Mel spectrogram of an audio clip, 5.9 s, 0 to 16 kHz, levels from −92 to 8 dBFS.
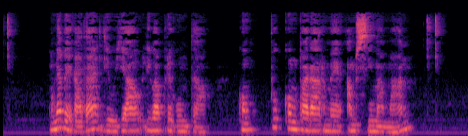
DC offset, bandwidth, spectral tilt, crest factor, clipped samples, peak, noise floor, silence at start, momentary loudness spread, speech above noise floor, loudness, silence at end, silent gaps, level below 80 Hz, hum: under 0.1%; 11.5 kHz; -4 dB/octave; 18 dB; under 0.1%; -8 dBFS; -55 dBFS; 0.1 s; 15 LU; 29 dB; -26 LUFS; 0.35 s; none; -58 dBFS; none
